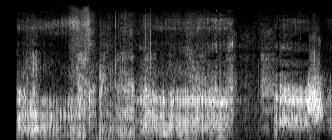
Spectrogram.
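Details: Bulldog growling: a continuous rough, throaty growl lasting about two seconds, then a short drop in loudness and a second, sharper growl rising toward the end.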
